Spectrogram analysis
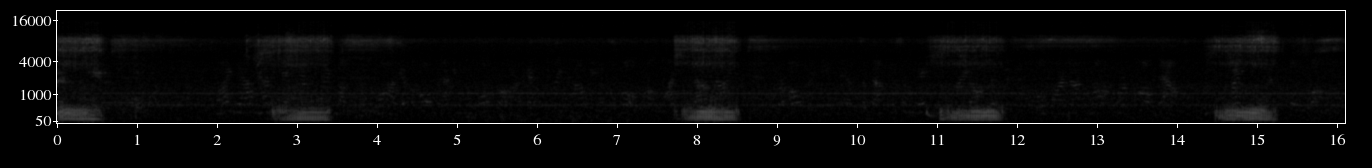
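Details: Dog Molly snoring while asleep: deep, rattling snores at about 19 per minute with uneven spacing, over a faint steady hum.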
